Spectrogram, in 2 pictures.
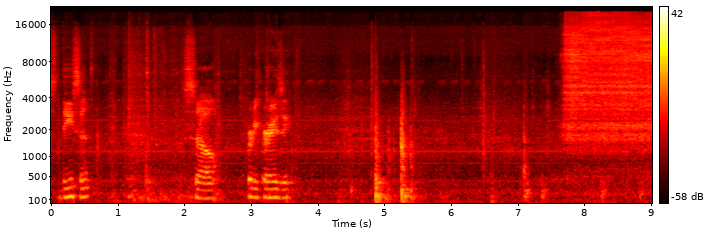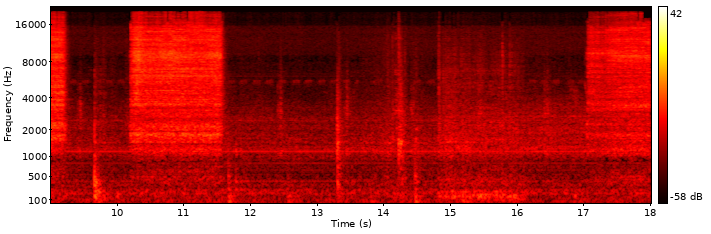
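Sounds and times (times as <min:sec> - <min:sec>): aerosol spray can hissing: 0:07.7 - 0:09.3, 0:10.2 - 0:11.7, 0:17.1 - 0:18.0.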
